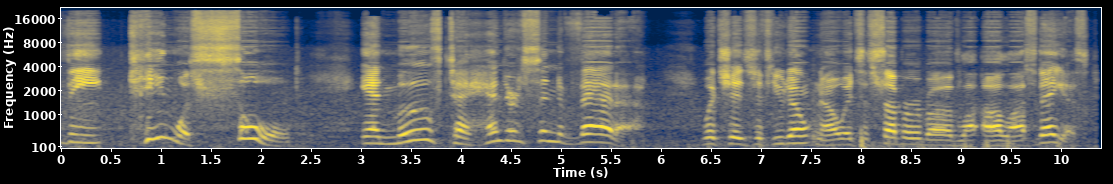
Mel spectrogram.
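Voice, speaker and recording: An older, retired man telling stories casually to camera in a halting, rambling, self-correcting way. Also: high-pitched, expressive, darkish tone, a little hiss or hum, poor audio. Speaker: video storyteller.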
